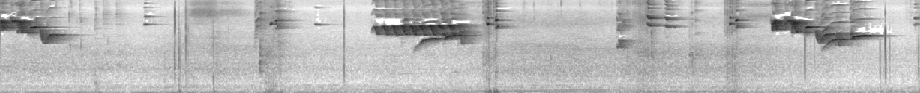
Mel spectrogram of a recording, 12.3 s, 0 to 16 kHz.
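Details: Red siskin song from 2019: separated phrases of high buzzy twitters and sweet down-slurred notes, each phrase a second or two long with short gaps between, over faint background clicks.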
